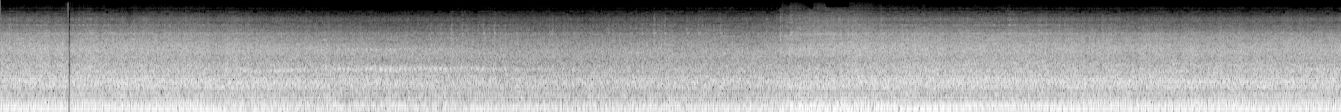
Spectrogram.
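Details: Standard push mower single-cylinder engine after a broken governor arm spring fix. Steady drone jumps to a higher, busier speed partway through. The spring was moved one notch, a couple of mm, and the engine overspeeds.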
